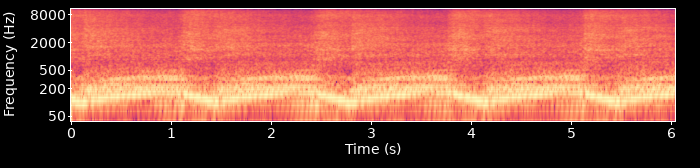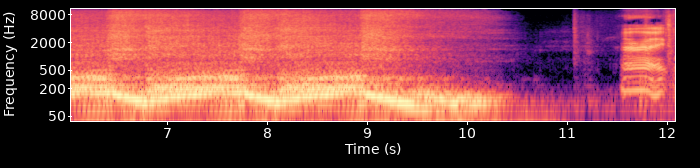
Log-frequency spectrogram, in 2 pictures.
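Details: Toyota 1UZ V8 in a Ford Falcon, first start with radiator just filled and coolant low; engine hunts up and down about every 1.25 s; owner guesses no coolant through idle air control valve, causing high surging idle.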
